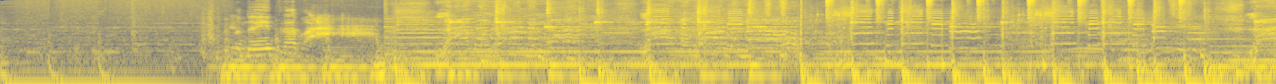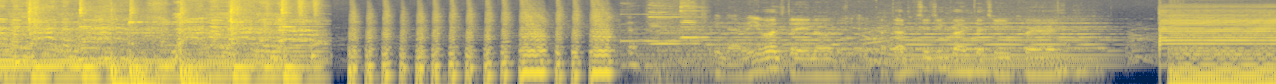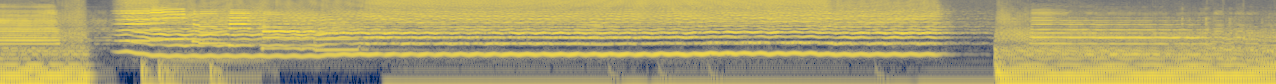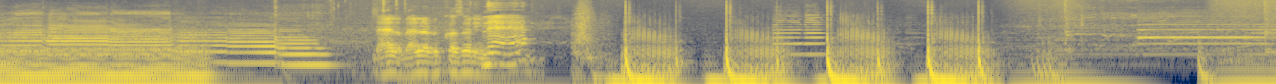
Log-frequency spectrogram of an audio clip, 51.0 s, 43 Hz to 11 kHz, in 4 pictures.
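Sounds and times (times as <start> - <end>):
deep bass hits: 0.0 - 15.4, 16.2 - 19.0, 44.0 - 49.0
rapid chopped synth chords: 4.0 - 19.0, 44.3 - 49.0
man's voice in pitch-bending bursts: 42.0 - 44.0.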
